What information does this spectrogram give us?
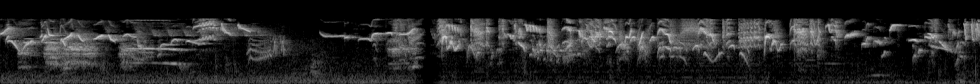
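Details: An Indonesian white-rumped shama sings in a tail-fanning dance, opening with sweet looping whistles, a brief lull, then a dense, buzzy stream of rapid high chatter and scratchy notes.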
